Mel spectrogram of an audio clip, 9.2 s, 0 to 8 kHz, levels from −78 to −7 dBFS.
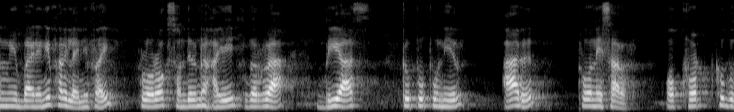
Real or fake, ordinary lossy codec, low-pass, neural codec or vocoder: fake; none; 7.2 kHz; codec, 16 kHz, 4 kbps, FunCodec, trained on LibriTTS, 50 frames a second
